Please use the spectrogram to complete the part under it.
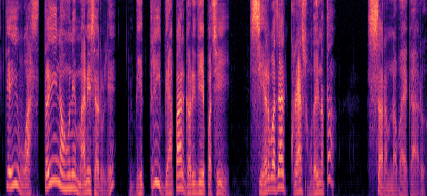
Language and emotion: Nepali, disgusted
